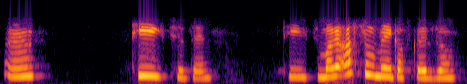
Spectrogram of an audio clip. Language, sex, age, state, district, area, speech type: Kashmiri, female, 30-45, Jammu and Kashmir, Budgam, rural, conversation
